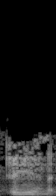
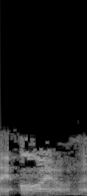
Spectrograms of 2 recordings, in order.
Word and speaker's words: Ian: People who live on the west coast of the USA have terrible problems saying Ian, even though it's spelled I-A-N. And they always say Ion.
